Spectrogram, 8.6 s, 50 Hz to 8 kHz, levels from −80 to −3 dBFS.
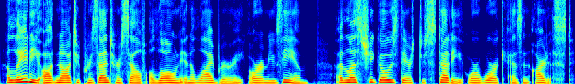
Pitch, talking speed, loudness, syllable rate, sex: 200 Hz, 175 wpm, -17 LUFS, 4.8 syllables/s, female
